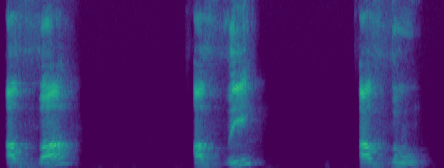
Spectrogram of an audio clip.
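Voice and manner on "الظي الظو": ordinary talk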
